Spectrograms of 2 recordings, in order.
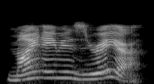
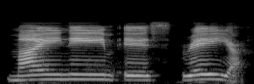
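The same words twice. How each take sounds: First: It is spoken with an American accent. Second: It is spoken with a Filipino accent. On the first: "When you say you have an American accent" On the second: "here is an accent of a Filipino"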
